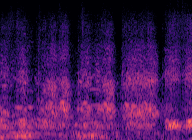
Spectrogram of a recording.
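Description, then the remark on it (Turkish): A crowd of thousands chants in unison at a rally, loud and sustained, with rhythmic swells and brief dips between repeated slogan phrases, the massed voices echoing. “Mitinge binlerce kişi katıldı.”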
